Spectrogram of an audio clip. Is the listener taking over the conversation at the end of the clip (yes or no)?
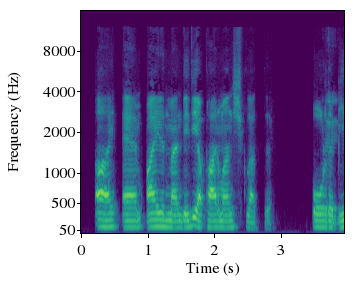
no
